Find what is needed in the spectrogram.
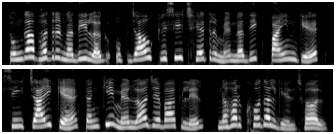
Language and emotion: Maithili, neutral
